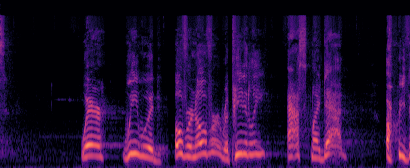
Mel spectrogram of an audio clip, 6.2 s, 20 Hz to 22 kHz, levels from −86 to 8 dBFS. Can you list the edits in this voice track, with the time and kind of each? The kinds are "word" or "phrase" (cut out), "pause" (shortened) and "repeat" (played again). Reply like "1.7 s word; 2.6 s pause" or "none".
2.5 s pause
